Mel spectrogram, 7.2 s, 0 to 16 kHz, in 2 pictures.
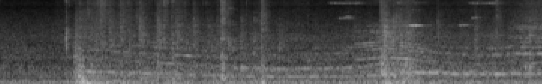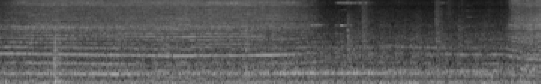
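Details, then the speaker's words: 2021 Jayco Redhawk 31F RV slide-out extending with the button held: steady electric motor whine at one pitch for several seconds, clicks at start and end, the final click showing it is fully out and working normally. "hold hold hold did you hear that click i hope you can hear that click through the camera but now we're good it's done we're extended out"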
